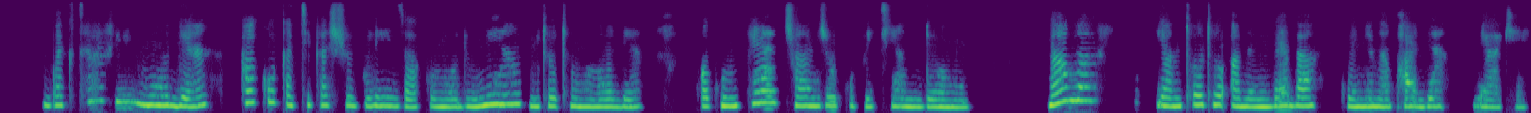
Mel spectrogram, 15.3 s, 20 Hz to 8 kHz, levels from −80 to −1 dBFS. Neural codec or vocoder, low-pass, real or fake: codec, 16 kHz, 1 kbps, FreqCodec, smaller model; 7.2 kHz; fake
